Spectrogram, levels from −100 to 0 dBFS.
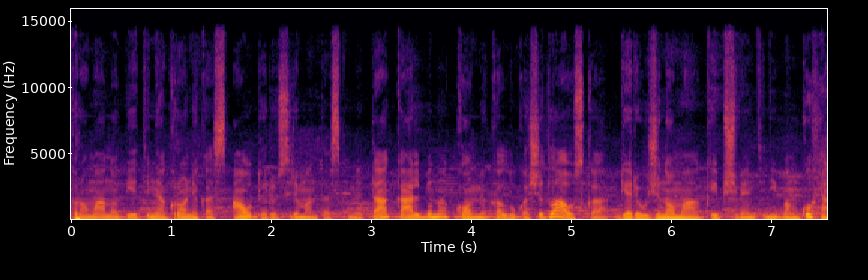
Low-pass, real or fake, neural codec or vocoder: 14.4 kHz; real; none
